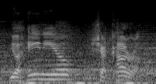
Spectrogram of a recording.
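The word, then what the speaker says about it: Eugenio Chacarra: Oh, actually, I have this pronunciation correct. Eugenio Shakara.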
